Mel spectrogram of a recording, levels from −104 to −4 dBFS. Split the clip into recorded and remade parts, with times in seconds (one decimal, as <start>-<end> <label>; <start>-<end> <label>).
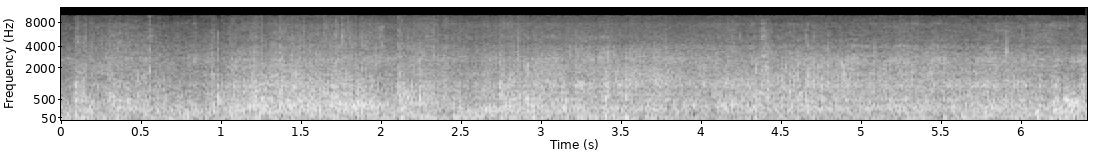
0.0-2.3 recorded; 2.3-4.2 remade; 4.2-6.4 recorded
